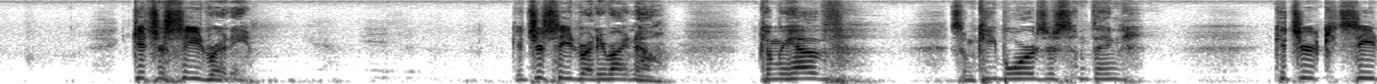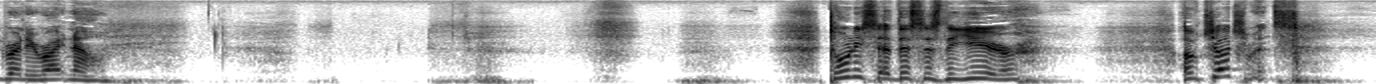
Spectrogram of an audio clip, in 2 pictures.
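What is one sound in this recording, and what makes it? A woman speaks with animation through a microphone and loudspeakers in a large room.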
